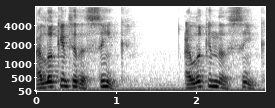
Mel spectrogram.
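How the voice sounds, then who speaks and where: A man's voice with audible room echo. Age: 30s. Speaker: storyteller YouTuber. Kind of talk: casual live-stream storytelling. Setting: live stream. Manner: halting, repetitive.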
